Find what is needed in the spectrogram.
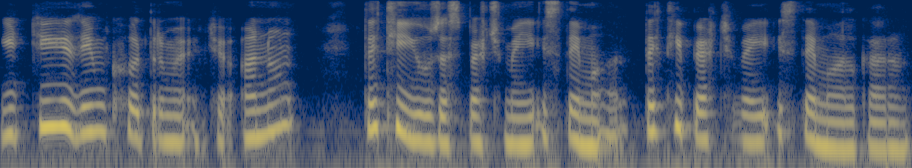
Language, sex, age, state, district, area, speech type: Kashmiri, female, 18-30, Jammu and Kashmir, Baramulla, rural, spontaneous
